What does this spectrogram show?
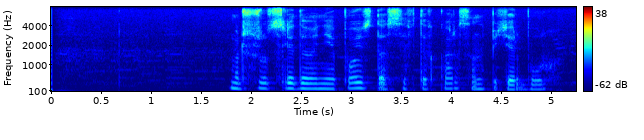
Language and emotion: Russian, neutral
